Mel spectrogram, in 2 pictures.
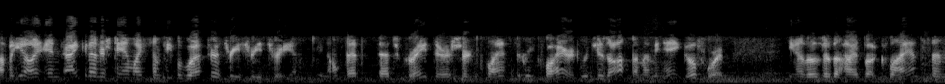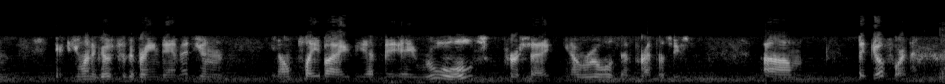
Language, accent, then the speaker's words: English; Washington, United States; I'm from Washington, so I feel bad for them as well.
